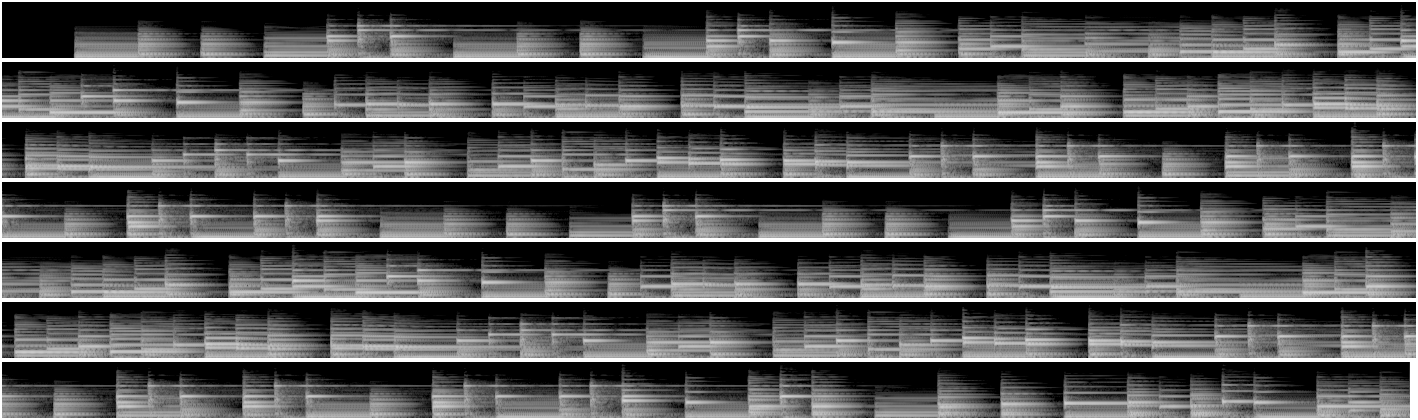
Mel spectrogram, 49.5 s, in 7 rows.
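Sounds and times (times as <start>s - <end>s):
piano duet waltz: 0.4s - 49.4s.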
